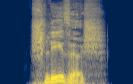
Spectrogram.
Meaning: Silesian
- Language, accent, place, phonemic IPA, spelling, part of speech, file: German, Germany, Berlin, /ˈʃleːzɪʃ/, schlesisch, adjective, De-schlesisch.ogg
